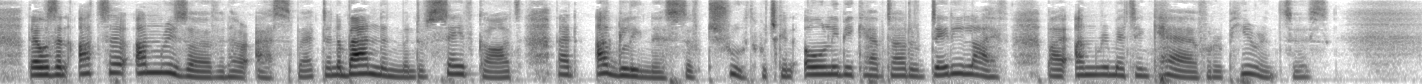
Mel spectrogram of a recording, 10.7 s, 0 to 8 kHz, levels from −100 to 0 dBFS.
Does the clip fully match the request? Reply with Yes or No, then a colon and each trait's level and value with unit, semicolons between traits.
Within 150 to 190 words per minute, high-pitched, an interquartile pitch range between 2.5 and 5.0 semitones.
No: average, 170 wpm; high, 215 Hz; wide, 5.4 semitones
